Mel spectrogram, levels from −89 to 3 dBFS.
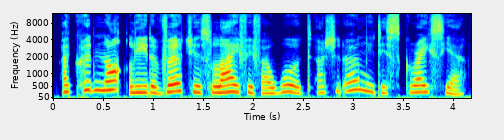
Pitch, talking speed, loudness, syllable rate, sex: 260 Hz, 215 wpm, -17 LUFS, 4.9 syllables/s, female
